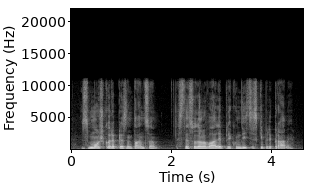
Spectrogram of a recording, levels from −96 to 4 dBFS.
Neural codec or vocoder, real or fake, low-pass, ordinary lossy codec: none; real; 10.8 kHz; none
